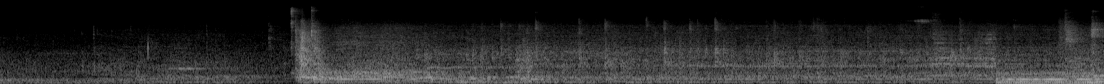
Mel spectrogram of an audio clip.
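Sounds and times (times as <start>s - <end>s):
garage door opener humming: 2.7s - 11.0s
garage door clunk: 2.8s - 11.0s.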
